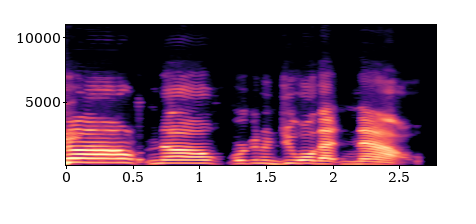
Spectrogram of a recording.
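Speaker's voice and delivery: high mocking quote of the heroine; hammed-up mock of the heroine. Mocking the character's line.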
